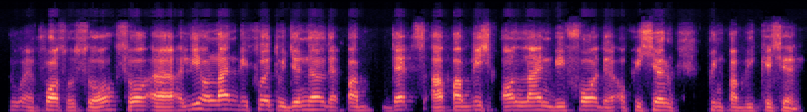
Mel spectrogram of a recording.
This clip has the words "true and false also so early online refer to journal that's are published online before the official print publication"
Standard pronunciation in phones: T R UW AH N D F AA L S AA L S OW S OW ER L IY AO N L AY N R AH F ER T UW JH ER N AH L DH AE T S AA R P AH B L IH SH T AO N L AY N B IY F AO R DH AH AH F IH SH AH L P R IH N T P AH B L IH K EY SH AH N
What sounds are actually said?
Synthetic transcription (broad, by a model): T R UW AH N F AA S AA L S OW S OW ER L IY AO N L AY N R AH F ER T UW JH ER N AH L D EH T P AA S P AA B L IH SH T AO N L AY N B IY F AO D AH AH F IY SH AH L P R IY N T P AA B L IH K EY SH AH N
